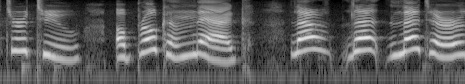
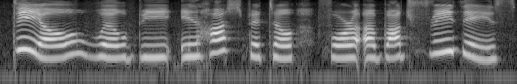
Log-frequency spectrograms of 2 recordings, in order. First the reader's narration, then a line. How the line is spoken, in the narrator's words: said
